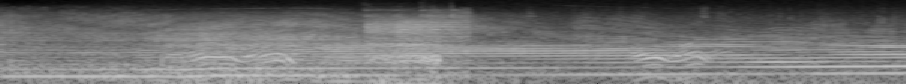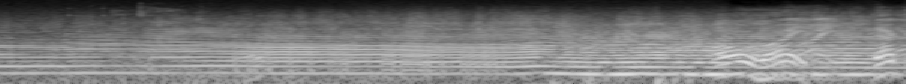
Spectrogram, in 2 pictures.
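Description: Propeller-driven RC model airplane's engine running in flight, a steady drone whose pitch shifts slightly toward the end, with faint voices in the background.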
